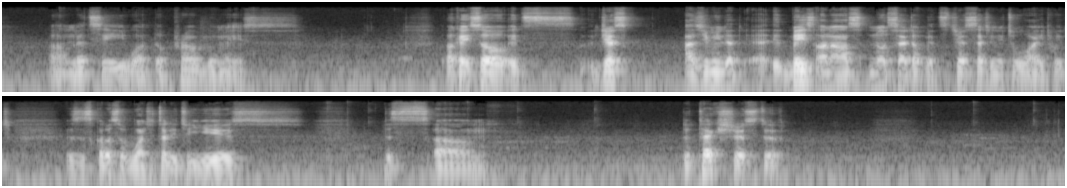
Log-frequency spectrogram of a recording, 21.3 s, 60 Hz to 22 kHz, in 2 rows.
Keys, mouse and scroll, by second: 13.7-19.6 drag, 20.2 middle click, 20.8 scroll up 1, 21.0 KP_3.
